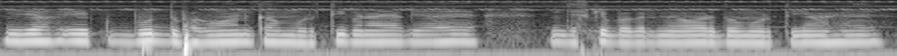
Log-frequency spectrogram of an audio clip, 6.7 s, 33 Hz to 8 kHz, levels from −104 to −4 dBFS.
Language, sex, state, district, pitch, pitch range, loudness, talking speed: Hindi, male, Jharkhand, Deoghar, 130 Hz, 125-140 Hz, -25 LUFS, 140 wpm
